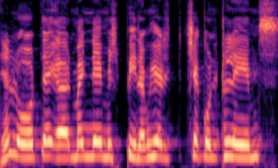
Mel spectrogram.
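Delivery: put-on strong Indian English accent. Retelling a phone caller named Pete, imitate Pete's strong Indian accent. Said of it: "He had a strong ass Indian accent".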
